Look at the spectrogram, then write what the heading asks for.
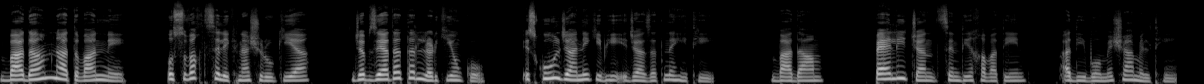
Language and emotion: Urdu, neutral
